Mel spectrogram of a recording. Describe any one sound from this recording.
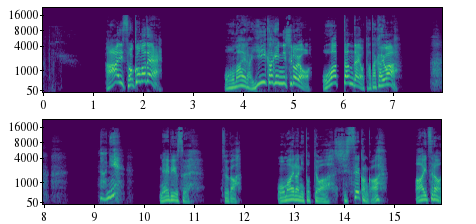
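A young man speaks firmly.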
